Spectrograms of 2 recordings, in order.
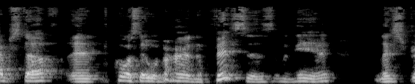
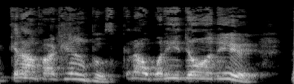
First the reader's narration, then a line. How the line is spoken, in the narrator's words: challenging, screaming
